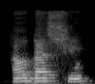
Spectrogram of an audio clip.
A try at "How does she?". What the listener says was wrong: Remember, do we say how or ha? How does she?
